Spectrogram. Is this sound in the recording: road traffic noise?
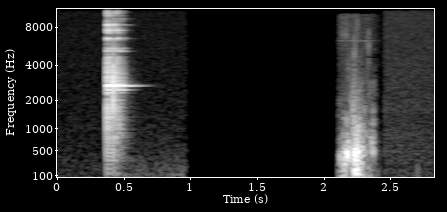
no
